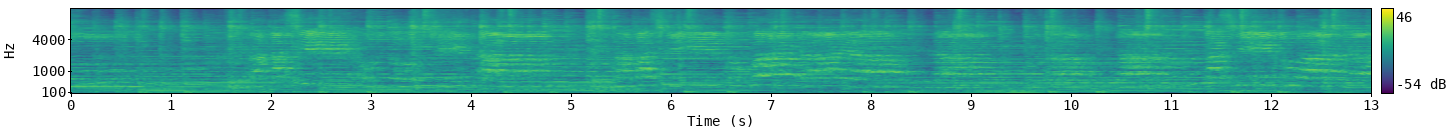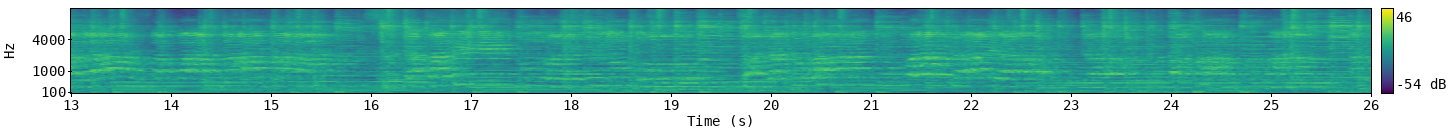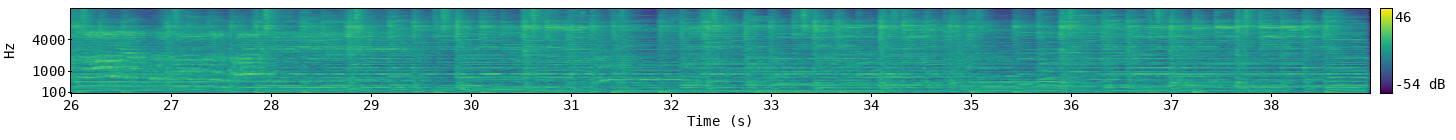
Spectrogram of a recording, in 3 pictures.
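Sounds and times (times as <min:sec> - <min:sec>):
young singers singing together: 0:00.0 - 0:29.9
instrumental accompaniment: 0:00.0 - 0:38.9.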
